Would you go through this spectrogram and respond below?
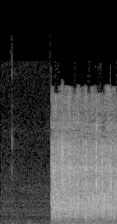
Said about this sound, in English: Why are you applauding?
